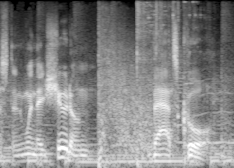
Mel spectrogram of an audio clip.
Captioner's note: gunshot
